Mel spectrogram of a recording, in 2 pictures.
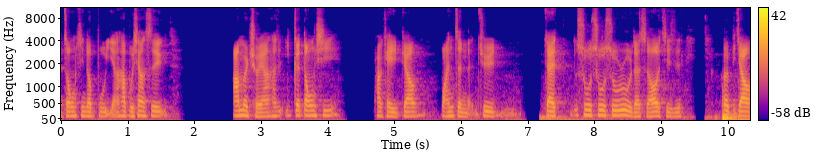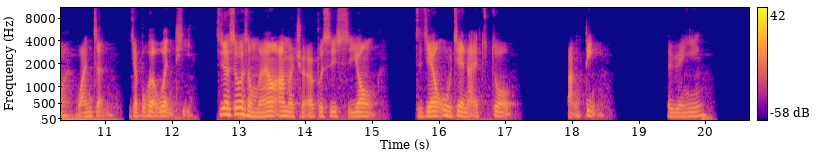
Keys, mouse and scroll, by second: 0.0 click, 1.5 click, 13.0-20.6 middle drag.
